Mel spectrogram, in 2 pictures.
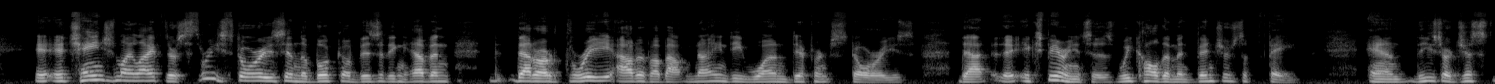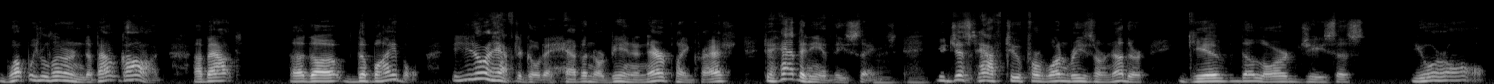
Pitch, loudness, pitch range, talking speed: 145 Hz, -25 LUFS, 125-165 Hz, 160 wpm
